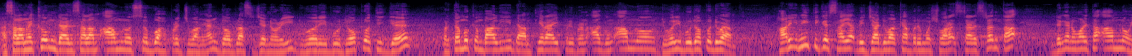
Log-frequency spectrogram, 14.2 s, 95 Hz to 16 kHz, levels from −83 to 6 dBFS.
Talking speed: 120 wpm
